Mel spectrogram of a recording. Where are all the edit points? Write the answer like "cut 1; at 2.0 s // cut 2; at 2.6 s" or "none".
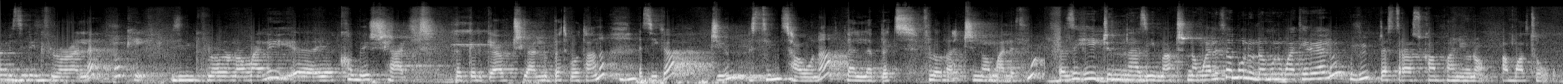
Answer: cut 1; at 10.5 s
